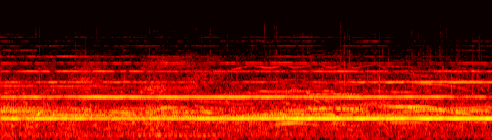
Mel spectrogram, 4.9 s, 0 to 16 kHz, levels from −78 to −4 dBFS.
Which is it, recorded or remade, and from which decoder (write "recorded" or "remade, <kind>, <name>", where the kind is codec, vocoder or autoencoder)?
recorded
